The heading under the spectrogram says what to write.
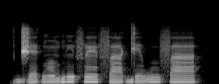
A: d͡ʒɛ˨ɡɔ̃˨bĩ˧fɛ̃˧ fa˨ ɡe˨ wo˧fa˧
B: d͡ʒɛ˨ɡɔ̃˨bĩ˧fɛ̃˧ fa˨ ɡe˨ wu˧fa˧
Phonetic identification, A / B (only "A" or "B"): B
